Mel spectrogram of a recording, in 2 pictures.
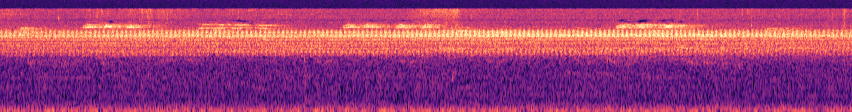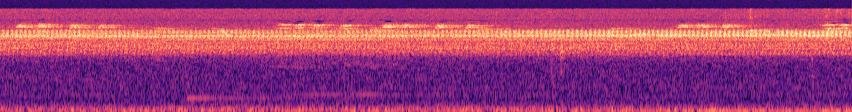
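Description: Insect chorus outdoors: a steady high buzz with short chirps repeating about once a second, over a low rumble.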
